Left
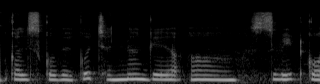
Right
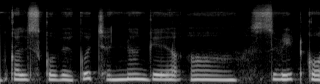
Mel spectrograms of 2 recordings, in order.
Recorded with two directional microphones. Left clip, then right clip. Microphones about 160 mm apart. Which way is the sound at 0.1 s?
45° right (ahead or behind).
